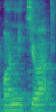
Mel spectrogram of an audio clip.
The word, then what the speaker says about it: こんにちは: Cara pengucapannya konnichiwa.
